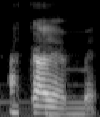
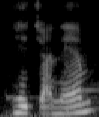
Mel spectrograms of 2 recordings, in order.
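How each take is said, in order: First: The letters are said the Italian way. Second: The letters are said the English way.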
